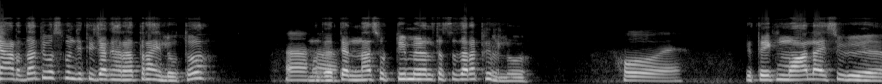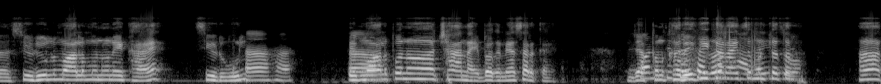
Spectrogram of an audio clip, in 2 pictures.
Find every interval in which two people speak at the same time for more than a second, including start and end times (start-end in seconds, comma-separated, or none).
15.2-16.8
